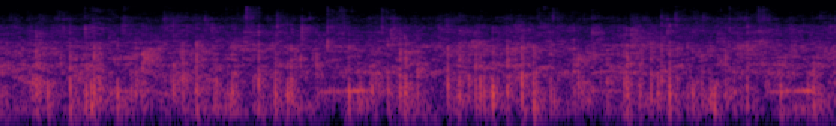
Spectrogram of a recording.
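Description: Rain falling on large golden pothos leaves: a dense, steady patter of drops. A short low tone sounds twice.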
